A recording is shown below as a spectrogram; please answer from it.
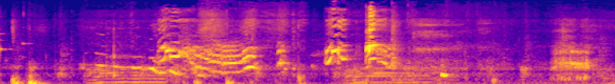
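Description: Frenchton puppies playing and making high-pitched, wavering whines and yips, in two main bouts about two and three and a half seconds in, with a few soft thumps near the start.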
